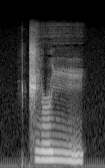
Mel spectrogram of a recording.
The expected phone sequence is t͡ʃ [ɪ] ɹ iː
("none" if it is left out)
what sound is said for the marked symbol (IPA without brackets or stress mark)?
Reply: i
